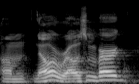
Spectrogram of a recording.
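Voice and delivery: tentative, hesitant, unsure, not-quite-sure reply. Retelling a kid telling a police officer his name: imitating an unsure answer. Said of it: "like he's not sure".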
